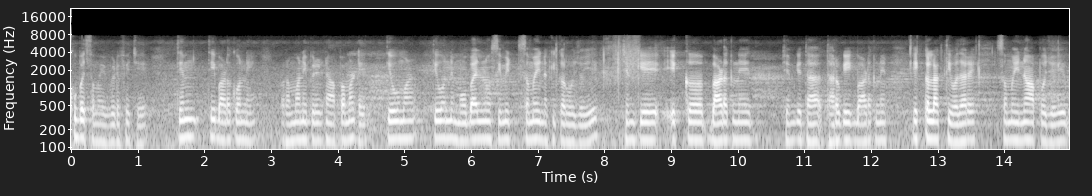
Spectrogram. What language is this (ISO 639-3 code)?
guj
